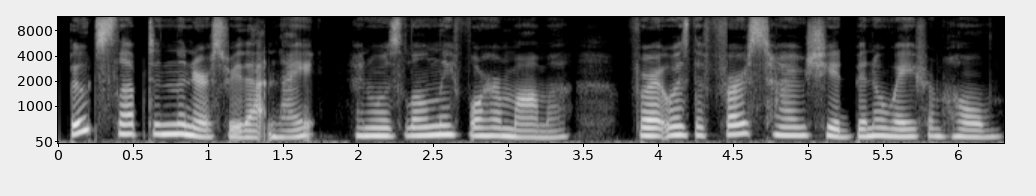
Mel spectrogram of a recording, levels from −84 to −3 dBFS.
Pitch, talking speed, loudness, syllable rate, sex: 210 Hz, 240 wpm, -19 LUFS, 5.6 syllables/s, female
